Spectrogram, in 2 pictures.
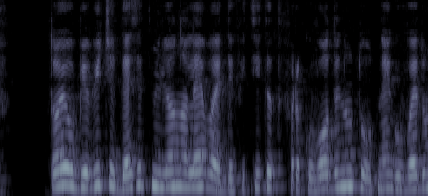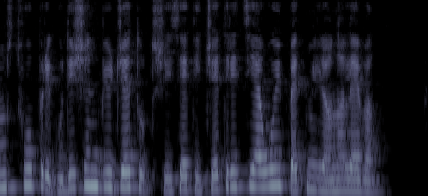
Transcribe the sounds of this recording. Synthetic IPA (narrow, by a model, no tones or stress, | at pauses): t̪ɔjobjɐvit͡ʃɛd̪ɛsɛt̪milʲɔnəlɛvəɛd̪ɛfit̪sit̪ət̪fɾəkovɔd̪ɛnot̪oːt̪nɛɡovɛd̪omst̪vopɾiɡod̪iʃɛnbjud͡ʒɛt̪ot̪ʃɛːsɛt̪it͡ʃɛt̪iɾit̪sʲjalˠoipɛt̪milʲiɔnəlɛvə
